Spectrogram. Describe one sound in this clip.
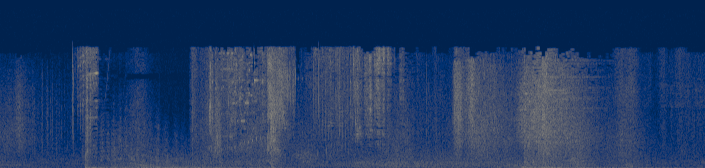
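Air rushes past in loud swooping whooshes.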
